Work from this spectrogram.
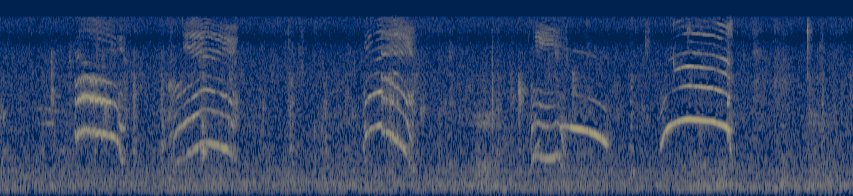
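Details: Several kittens curled together in a tangled heap calling in turn: five or six thin, high arched mews, each rising then falling, spaced about a second apart over a quiet indoor background.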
